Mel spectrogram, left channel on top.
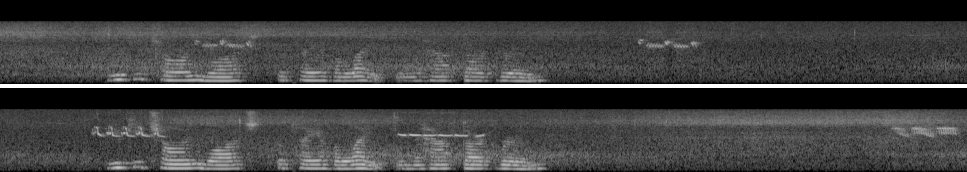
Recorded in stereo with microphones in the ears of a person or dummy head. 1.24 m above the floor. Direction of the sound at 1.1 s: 85° right.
